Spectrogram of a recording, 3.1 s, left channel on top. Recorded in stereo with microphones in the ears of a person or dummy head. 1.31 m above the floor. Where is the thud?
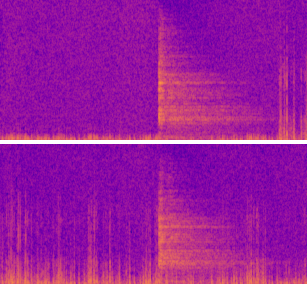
5° left (ahead or behind), 5.5 m.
